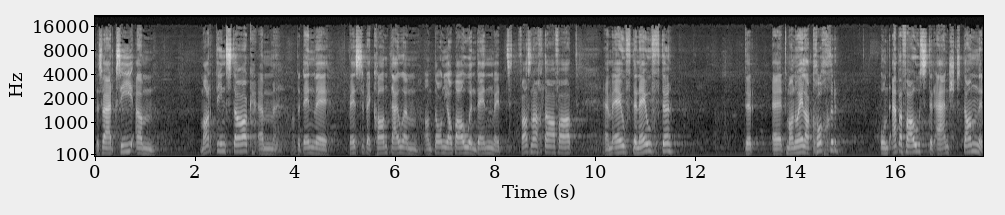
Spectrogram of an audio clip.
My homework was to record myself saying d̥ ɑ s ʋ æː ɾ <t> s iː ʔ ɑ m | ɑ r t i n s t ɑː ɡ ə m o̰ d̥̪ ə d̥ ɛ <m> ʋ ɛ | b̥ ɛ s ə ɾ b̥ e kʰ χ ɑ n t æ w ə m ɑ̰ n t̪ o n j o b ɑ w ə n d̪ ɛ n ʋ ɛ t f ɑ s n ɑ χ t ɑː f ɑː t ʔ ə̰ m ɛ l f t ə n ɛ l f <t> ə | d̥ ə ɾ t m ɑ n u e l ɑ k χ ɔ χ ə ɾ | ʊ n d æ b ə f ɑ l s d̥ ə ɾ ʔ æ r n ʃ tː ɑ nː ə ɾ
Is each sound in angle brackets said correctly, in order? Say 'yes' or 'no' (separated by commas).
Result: no, no, yes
